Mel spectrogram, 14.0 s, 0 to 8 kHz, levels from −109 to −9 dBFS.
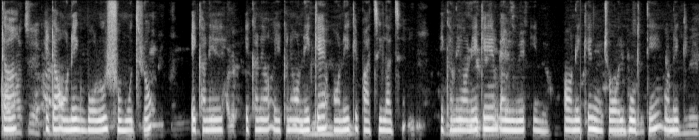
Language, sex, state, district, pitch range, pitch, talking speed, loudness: Bengali, female, West Bengal, Paschim Medinipur, 210-235 Hz, 220 Hz, 80 wpm, -18 LUFS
